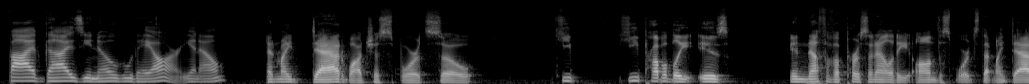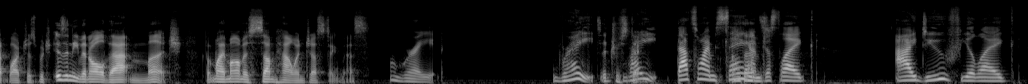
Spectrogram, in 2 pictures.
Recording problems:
none

